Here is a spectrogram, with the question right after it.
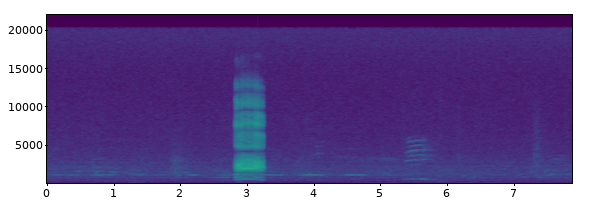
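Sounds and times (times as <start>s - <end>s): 
carrion crow Corvus corone cawing: 2.8s - 3.3s.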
